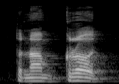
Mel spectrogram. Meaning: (proper noun) Nam Krerk (a village in Nong Lu Subdistrict, Thailand); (noun) mango tree
- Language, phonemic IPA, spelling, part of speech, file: Mon, /ta.nɔːmkrɜk/, တၞံကြုက်, proper noun / noun, Mnw-တၞံကြုက်1.wav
